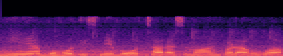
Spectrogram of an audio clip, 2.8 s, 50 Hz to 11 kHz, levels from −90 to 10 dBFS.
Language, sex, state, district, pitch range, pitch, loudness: Hindi, female, Punjab, Pathankot, 265-285 Hz, 275 Hz, -15 LUFS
